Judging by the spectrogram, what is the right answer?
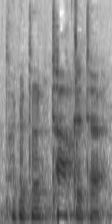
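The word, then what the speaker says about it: Takada: like a tuk-tuk attack Takata it's a long a and in two twenties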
